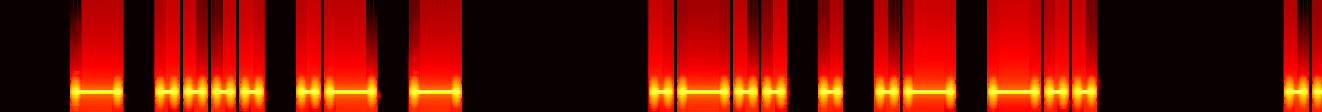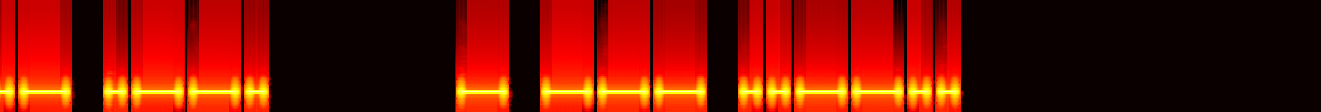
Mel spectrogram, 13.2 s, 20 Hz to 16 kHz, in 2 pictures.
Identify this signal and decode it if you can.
Morse code, heard as a keyed tone, about 17 wpm, 700 Hz. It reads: THAT LEAD UP TO?
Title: 2x Word-Spacing - Sentences from Top 500 Words - 17wpm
